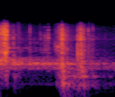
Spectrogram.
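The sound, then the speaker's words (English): A lock clicks and rattles as a bedroom door is unlocked and swung open, a quick cluster of sharp mechanical clatters with a muffled thump in the middle, no voices. “Oh, just a minute, I'll unlock the door.”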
